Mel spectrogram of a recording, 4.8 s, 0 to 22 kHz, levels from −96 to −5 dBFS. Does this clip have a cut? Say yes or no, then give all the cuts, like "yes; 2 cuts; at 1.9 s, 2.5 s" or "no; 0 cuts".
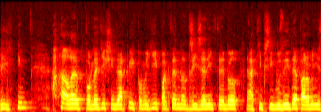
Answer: yes; 1 cut; at 3.6 s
